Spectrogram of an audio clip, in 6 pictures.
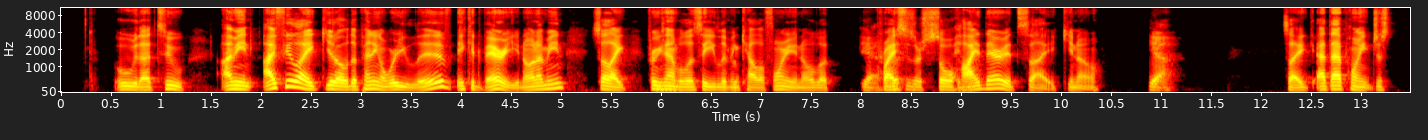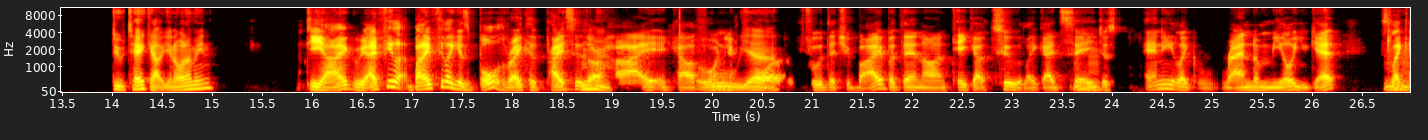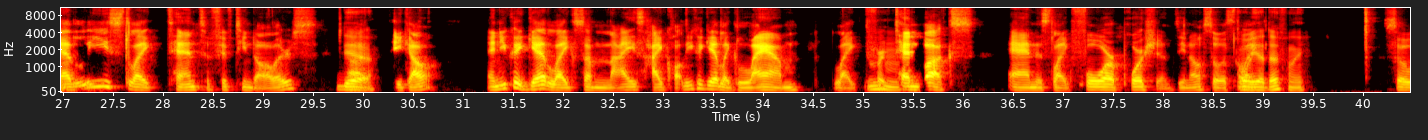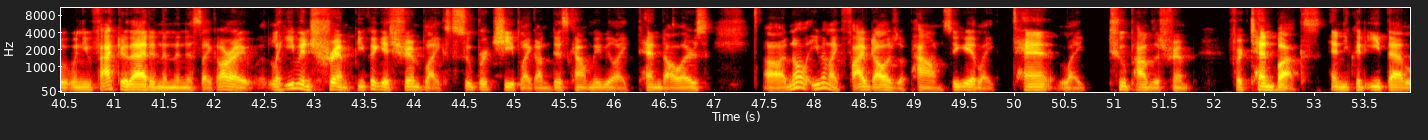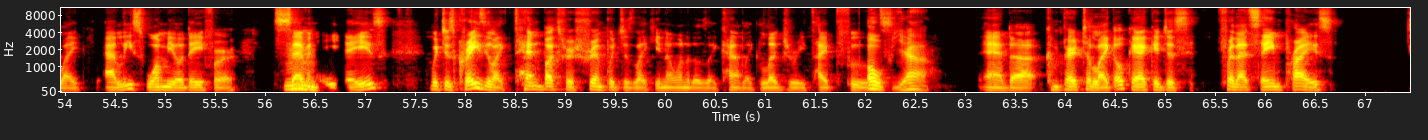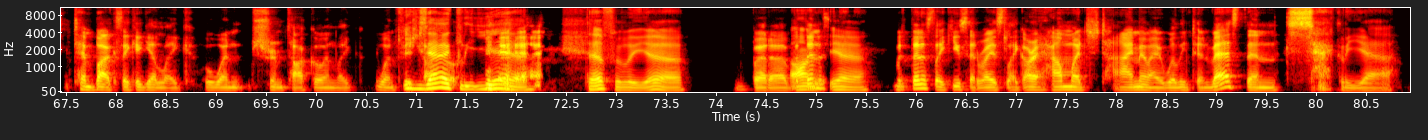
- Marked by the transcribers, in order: tapping; other background noise; laugh
- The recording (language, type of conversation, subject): English, unstructured, What factors influence your choice between making meals at home or getting takeout?
- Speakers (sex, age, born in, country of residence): male, 20-24, United States, United States; male, 25-29, United States, United States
